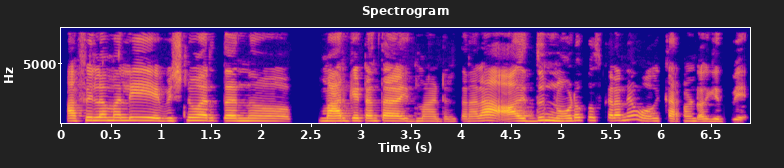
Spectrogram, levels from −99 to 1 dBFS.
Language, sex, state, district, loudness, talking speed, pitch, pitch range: Kannada, female, Karnataka, Mysore, -17 LUFS, 115 wpm, 215 Hz, 200-235 Hz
